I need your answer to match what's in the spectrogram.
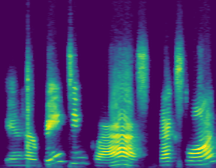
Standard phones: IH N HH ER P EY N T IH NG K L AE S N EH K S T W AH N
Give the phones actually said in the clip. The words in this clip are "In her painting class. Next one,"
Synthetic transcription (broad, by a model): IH N HH ER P EY N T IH NG K L AE S N EH K S T W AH N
